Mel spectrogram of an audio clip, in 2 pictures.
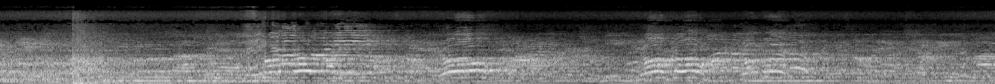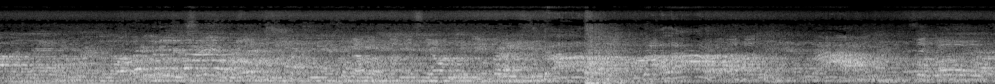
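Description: A woman shouts encouragement loudly.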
